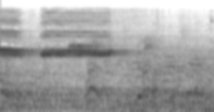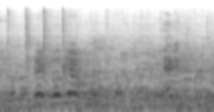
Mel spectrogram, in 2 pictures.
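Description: Referee's whistle blown twice, a short blast and then a longer one of about a second, stopping the wrestling. Crowd voices carry on underneath, with a few sharp knocks in the middle.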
